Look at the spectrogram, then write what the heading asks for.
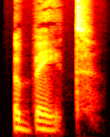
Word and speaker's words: abate: Both US and UK have the same pronunciation of this word, ABATE. Now read the syllables shown on the screen naturally. Bait, ABATE. Stress bait and soften the sound.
